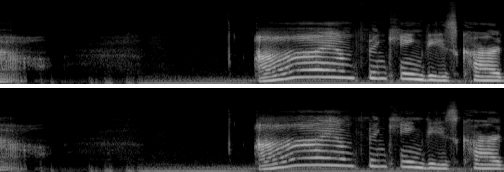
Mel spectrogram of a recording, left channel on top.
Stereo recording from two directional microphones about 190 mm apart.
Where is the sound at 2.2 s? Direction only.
50° left (ahead or behind).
